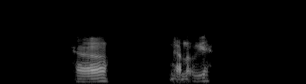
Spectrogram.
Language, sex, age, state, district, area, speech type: Santali, male, 18-30, Jharkhand, East Singhbhum, rural, conversation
